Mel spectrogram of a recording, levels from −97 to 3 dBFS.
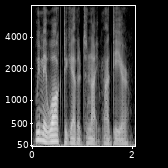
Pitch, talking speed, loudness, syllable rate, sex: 100 Hz, 205 wpm, -19 LUFS, 5.0 syllables/s, male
